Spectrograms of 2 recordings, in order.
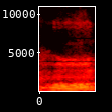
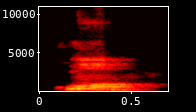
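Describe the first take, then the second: First: The name is said with a 'hong' sound. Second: The name is said with a 'hwahng' sound. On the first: This is the host's own version of the name. "but you say Hong" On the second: This is the name's original Chinese pronunciation. "So in Chinese, that, that's how you say it"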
